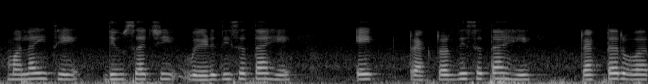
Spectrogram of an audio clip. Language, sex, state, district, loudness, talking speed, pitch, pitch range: Marathi, female, Maharashtra, Aurangabad, -29 LUFS, 110 wpm, 235 Hz, 225-255 Hz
